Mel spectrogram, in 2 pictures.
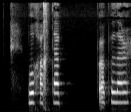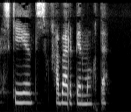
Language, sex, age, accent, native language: Uzbek, female, 19-29, Andijon, Uzbek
